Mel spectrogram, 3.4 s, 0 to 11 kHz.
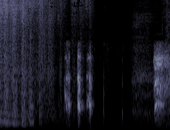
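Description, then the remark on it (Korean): A 16-year-old middle school student's voice imitates a Thai elephant's trumpet: a breathy, rushing start, then three short, shrill nasal blasts in quick succession, a pause with faint clicks, and one more squealing blast. “태국 태국 코끼리.”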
